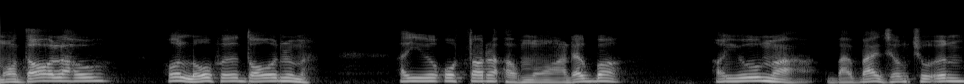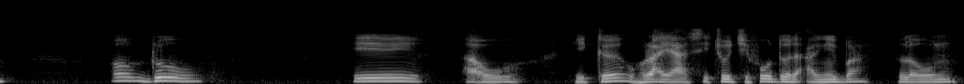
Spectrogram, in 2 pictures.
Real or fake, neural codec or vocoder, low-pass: fake; codec, 16 kHz, about 1 kbps, DyCAST, with the encoder's durations; 5.4 kHz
